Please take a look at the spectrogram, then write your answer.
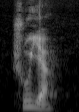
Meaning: little, bit
- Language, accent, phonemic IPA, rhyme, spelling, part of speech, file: French, France, /ʃu.ja/, -ja, chouïa, adverb, LL-Q150 (fra)-chouïa.wav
